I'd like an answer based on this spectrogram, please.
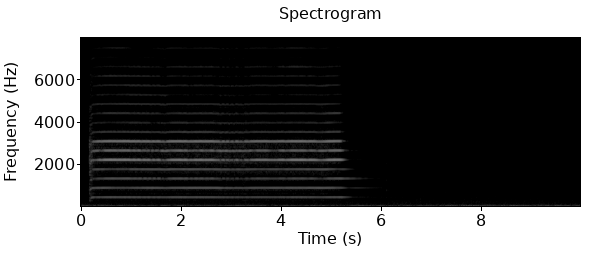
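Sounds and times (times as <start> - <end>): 
violin bowed mezzo-forte on the A string, A4 and B4: 0.2 - 5.7.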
